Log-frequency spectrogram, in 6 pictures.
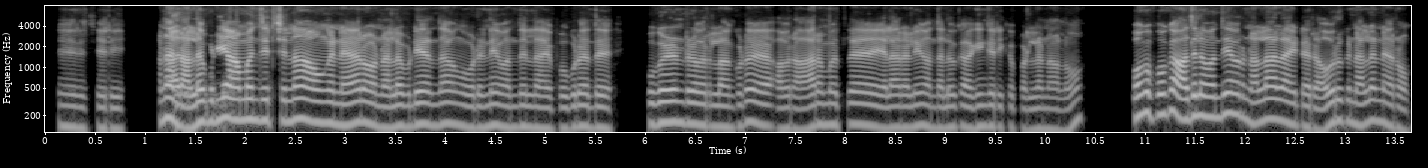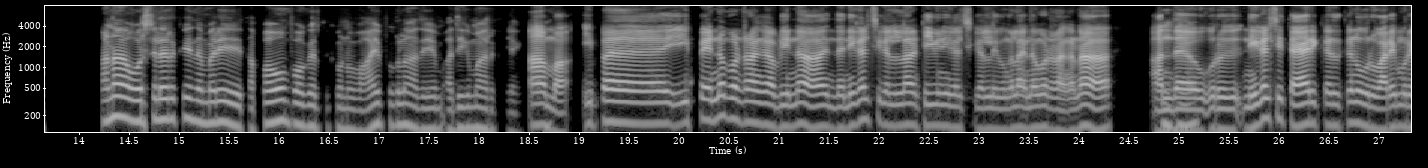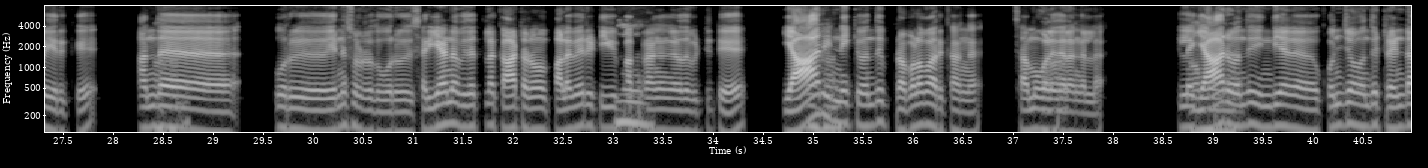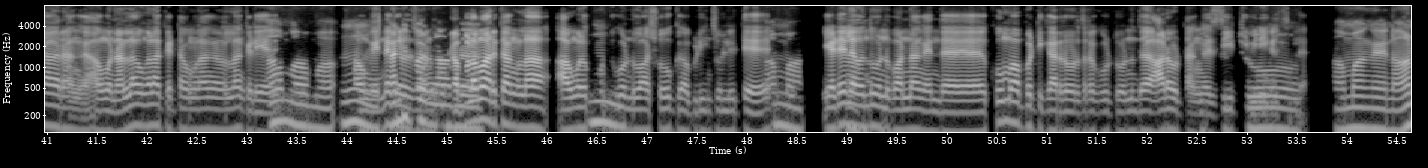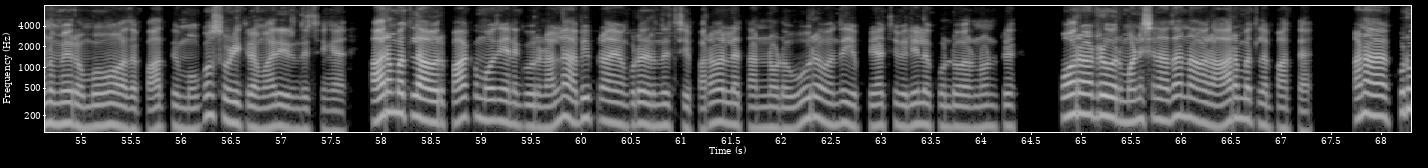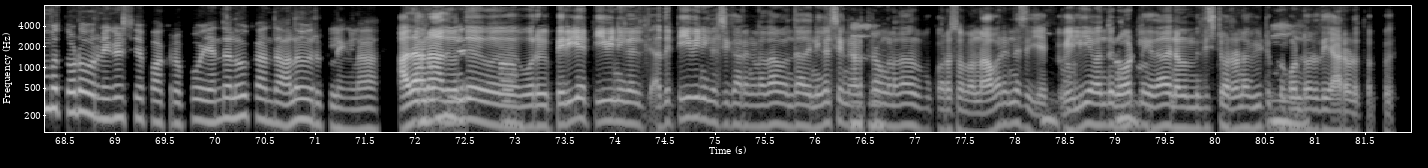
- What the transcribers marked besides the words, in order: drawn out: "இப்ப"; drawn out: "அந்த"; other background noise; in English: "ட்ரெண்ட்"; horn; "எப்படியாச்சும்" said as "எப்பயாச்சும்"; "ஆமா" said as "ம்மா"
- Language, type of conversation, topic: Tamil, podcast, சமூக ஊடகங்கள் தொலைக்காட்சி நிகழ்ச்சிகளை எப்படிப் பாதிக்கின்றன?
- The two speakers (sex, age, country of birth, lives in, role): male, 30-34, India, India, host; male, 40-44, India, India, guest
